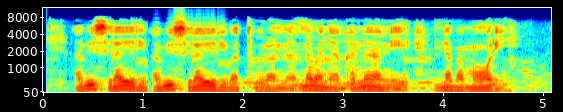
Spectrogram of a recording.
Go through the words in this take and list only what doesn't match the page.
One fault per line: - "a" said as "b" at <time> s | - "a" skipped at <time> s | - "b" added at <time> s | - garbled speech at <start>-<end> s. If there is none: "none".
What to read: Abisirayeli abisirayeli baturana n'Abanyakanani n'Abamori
none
